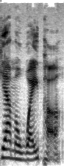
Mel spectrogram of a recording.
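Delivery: "waper" with a W for V. Retold or imitated. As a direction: say "waper" opening on a W. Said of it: "he says his V's as W's".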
